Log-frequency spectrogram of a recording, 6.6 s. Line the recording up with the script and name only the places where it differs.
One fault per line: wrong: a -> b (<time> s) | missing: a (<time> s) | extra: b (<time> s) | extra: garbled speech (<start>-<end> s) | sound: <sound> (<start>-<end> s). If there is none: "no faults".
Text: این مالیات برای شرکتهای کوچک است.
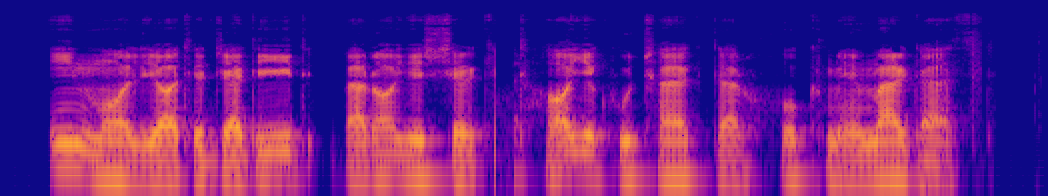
extra: جدید (1.2 s)
sound: dropout (3.1-3.2 s)
extra: در حکم مرگ (4.5 s)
